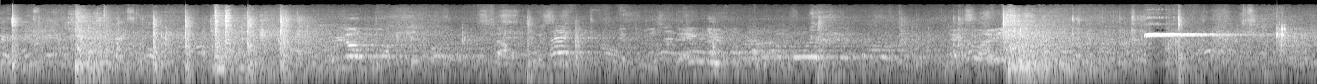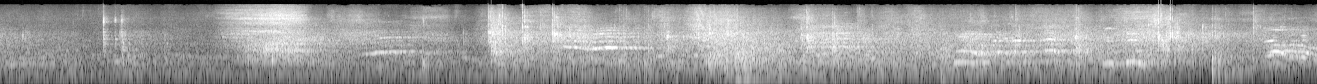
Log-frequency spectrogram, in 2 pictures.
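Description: Young players shout to each other across an echoing rink.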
